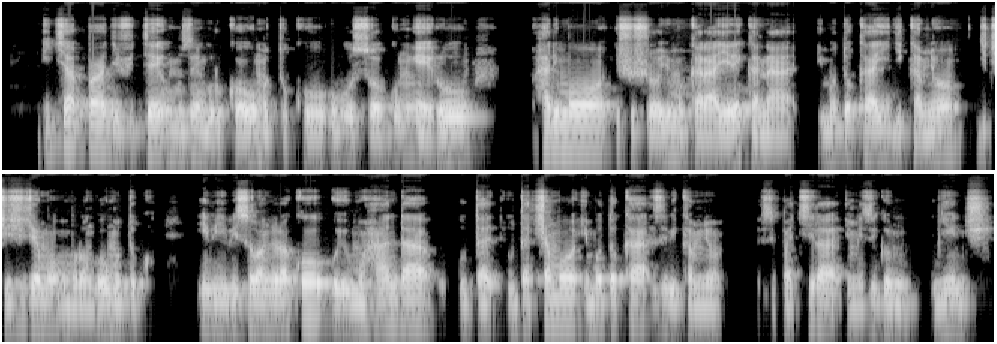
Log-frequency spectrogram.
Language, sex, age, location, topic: Kinyarwanda, male, 25-35, Kigali, government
